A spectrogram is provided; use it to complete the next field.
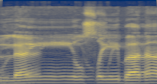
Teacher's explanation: نون ساکن کا ادغام مع الغنہ ہے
